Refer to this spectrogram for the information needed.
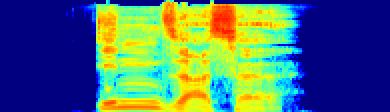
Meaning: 1. a passenger of a vehicle 2. an inhabitant of a building with multiple inhabitants, specifically: an inhabitant of a home
- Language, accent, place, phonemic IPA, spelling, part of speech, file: German, Germany, Berlin, /ˈɪnˌzasə/, Insasse, noun, De-Insasse.ogg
